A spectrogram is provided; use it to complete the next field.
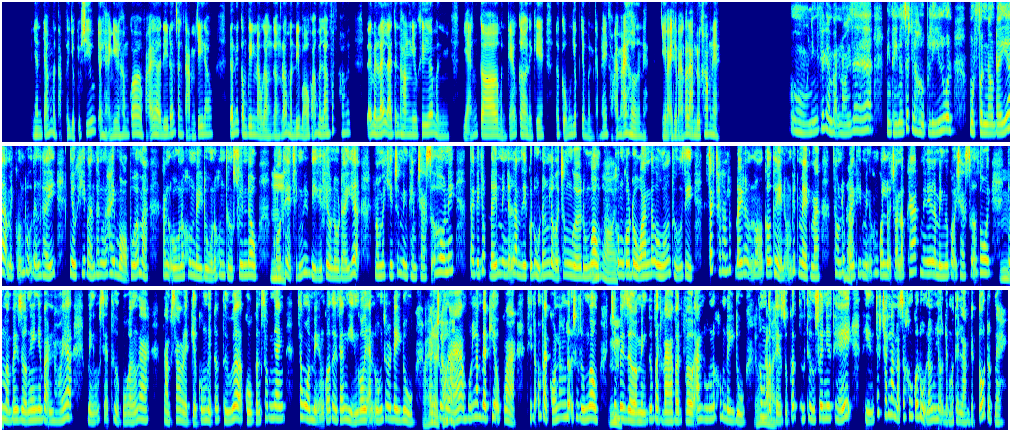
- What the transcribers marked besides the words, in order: tapping
- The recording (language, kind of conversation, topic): Vietnamese, advice, Vì sao tôi hay trằn trọc sau khi uống cà phê hoặc rượu vào buổi tối?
